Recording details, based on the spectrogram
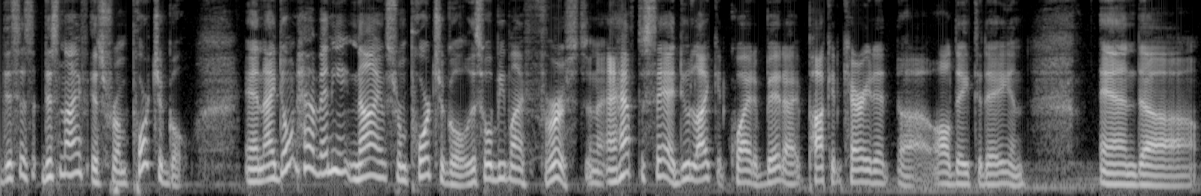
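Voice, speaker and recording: A man's voice: fairly high pitch, fairly bright tone, no room sound, clean studio sound. A man talking casually and unhurriedly, like a collector presenting an item in a homemade video. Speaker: knife collector presenting a find. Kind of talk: casual product showcase.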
